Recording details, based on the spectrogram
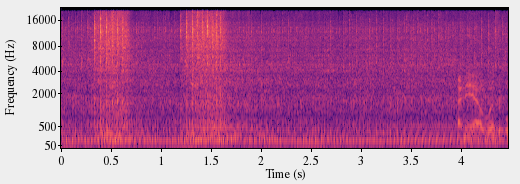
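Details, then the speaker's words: BMW R80 boxer twin custom build, first fire-up after the ignition and new wiring were done: steady, even twin-cylinder idle with a couple of quick throttle blips that rise and settle cleanly; normal idle, sounds amazing. "Also, I don't know if you've seen it, but we've wired up the ignition. The bike fired up. It sounds amazing."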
